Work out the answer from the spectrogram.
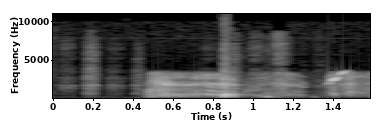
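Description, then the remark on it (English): Someone imitates a panting sheepdog with quick, breathy huffs and a short whiny yip, fairly loud, over about a second and a half. “I'm your sheepdog again. Give me the commands and I'll tell you what I'm going to do.”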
